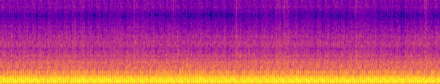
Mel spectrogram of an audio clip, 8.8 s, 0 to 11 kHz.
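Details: 2005 Subaru Legacy GT EJ255 at idle: deep rumbling idle with an uneven, stumbling beat that keeps breaking rhythm; engine misfire.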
